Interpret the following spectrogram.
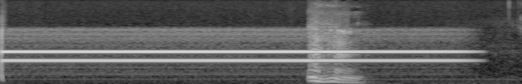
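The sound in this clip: A steady two-tone beep from a mobile phone keypad sounds unbroken for about two and a half seconds, then cuts off. A brief burst of voice breaks in about two-thirds of the way through.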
